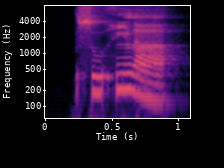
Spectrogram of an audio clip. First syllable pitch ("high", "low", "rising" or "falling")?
low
